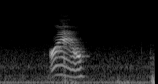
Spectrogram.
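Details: Cat giving a single short meow that rises and then falls, clearly voiced, over a quiet background that ends with a brief click.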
